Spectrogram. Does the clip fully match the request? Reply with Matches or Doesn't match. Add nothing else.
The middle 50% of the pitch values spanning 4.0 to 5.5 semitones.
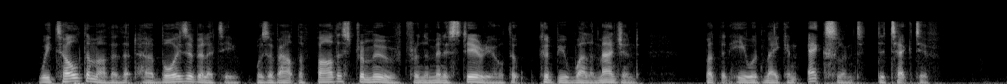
Matches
